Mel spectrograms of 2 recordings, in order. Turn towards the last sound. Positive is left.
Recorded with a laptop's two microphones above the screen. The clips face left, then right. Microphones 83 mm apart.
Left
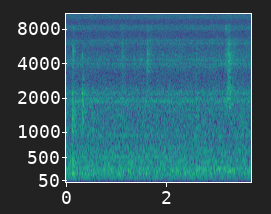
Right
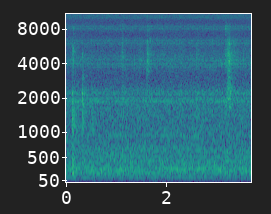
No sound to turn to.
